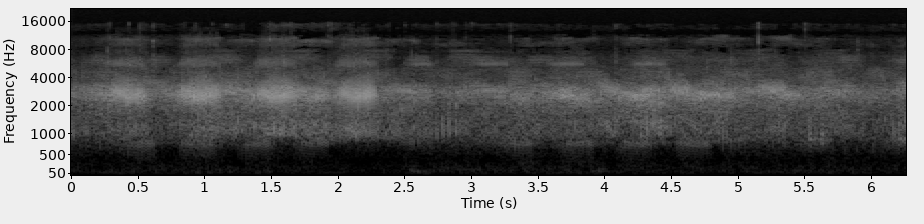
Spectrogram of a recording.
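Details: Mixed chorus of tree frogs, pond frogs and green tree frogs in lotus rice fields in Echizen, Fukui, Japan, June 2021. Loud pulsing croaks repeat roughly every half second over a constant buzzing trill from many callers.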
